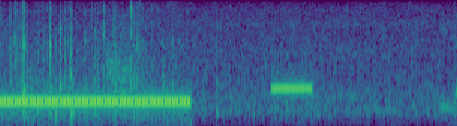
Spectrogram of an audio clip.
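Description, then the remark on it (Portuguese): A telephone ringback tone on an outgoing call during a call transfer: a loud, steady low-pitched hum lasting about two seconds, then a quiet line and one short, higher beep. No one speaks. “tá chamando.”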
